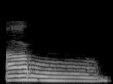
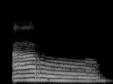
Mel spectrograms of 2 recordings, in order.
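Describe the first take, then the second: No difference in how they are said.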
